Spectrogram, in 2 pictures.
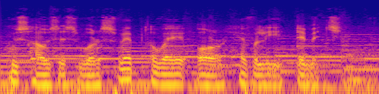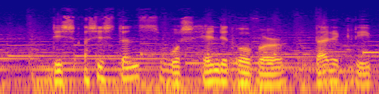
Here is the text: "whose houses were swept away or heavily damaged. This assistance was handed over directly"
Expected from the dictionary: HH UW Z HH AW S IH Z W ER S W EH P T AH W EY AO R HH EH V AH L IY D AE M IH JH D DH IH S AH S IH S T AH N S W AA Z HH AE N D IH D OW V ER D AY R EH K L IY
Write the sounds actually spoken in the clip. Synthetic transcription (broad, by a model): HH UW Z HH AW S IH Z W ER S W EH P T AH W EY AO R HH EH V AH L IY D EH M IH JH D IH S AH S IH S T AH N S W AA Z HH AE N D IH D OW V ER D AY R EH K L IY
